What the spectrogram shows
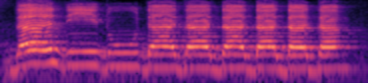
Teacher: Dan bila ngada-ngada mesti kena pada tempat dia lah. Ujung lidah kena pada akar gigi kapak atas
